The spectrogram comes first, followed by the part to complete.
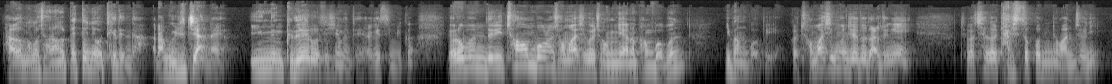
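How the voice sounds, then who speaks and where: A slightly high-pitched man teaches a live math class, tossing rhetorical questions at the room and checking in with a firm "got it?". He swings between polite phrasing and casual banter with his students. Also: animated, very fast, a little mellow. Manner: mixes polite and casual speech, drills with "알겠습니까?".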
